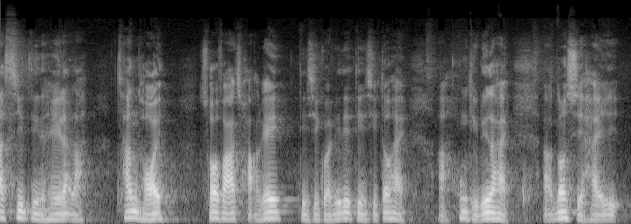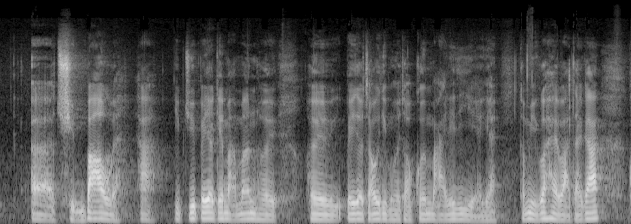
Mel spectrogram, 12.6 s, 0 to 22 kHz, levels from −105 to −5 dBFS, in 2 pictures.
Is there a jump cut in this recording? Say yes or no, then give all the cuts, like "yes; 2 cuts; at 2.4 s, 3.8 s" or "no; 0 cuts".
no; 0 cuts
